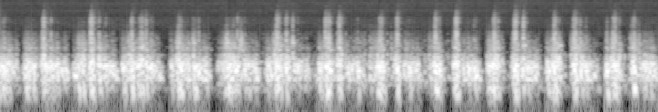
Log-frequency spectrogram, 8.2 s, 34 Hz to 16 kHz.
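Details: Heart sounds recorded at position p, lying down, during a Valsalva maneuver: rhythmic heart sounds at about 82 beats a minute while straining.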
